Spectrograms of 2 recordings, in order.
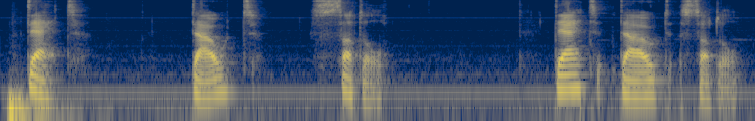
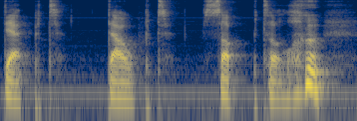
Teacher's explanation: the B sound is not pronounced in any of these words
